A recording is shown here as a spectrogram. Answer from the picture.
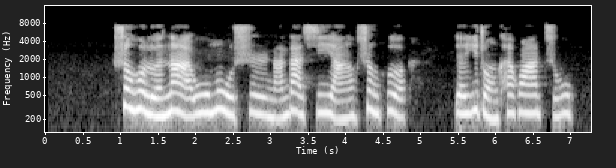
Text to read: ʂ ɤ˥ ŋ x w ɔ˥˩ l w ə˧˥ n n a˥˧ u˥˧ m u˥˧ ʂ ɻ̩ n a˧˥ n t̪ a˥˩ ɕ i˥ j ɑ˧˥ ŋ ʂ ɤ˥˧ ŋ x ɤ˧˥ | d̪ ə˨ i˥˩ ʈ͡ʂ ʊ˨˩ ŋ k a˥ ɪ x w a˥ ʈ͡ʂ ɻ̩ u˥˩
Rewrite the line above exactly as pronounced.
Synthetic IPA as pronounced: ʂ ɤ˥˧ ŋ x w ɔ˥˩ l w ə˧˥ n n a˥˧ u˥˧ m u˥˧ ʂ ɻ̩ n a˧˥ n t̪ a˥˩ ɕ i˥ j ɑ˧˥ ŋ ʂ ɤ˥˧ ŋ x ɤ˥˩ | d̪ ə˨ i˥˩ ʈ͡ʂ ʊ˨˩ ŋ kʰ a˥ ɪ x w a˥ ʈ͡ʂ ɻ̩ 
